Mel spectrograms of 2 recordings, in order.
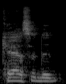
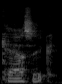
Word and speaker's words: cassock: Like crows, they hover black cassiced, how do you say that? Cassock.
